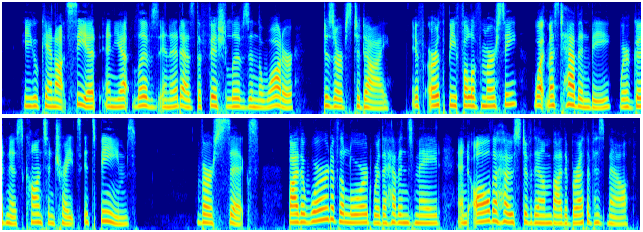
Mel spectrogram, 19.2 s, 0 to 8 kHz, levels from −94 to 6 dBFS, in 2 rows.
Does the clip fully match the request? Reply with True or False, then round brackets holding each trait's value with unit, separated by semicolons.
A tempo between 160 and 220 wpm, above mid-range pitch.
True (180 wpm; 210 Hz)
